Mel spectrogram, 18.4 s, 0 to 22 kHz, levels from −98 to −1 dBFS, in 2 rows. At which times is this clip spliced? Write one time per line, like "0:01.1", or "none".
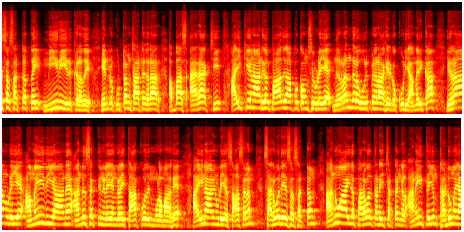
none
